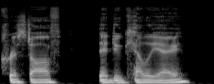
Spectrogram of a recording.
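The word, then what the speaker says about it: Christophe De Beukelaer: I believe his name is pronounced Christophe de Duquelier, and he is officially the first EU politician to take his salary in Bitcoin.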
